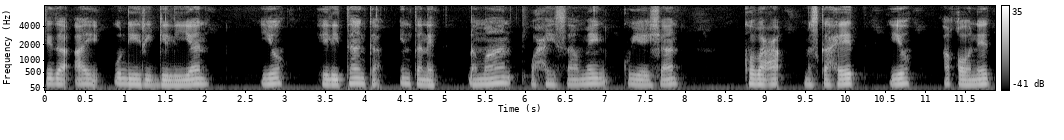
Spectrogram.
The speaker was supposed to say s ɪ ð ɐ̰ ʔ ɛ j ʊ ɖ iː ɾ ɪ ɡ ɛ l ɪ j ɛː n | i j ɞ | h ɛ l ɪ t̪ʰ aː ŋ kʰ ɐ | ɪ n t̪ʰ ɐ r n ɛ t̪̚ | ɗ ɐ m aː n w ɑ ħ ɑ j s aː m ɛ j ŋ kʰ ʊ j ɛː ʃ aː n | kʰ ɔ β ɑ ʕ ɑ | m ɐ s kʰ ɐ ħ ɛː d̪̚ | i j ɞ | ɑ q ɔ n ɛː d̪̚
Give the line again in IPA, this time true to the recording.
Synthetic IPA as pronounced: s ɪ ð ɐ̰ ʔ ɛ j ʊ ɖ iː ɾ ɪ ɡ ɛ l ɪ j aː n | i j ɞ | h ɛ l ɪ t̪ʰ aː ŋ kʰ ɐ | ɪ n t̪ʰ ɐ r n ɛ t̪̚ | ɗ ɐ m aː n w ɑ ħ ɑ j s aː m ɛ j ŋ kʰ ʊ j ɛː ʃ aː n | kʰ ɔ β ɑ ʕ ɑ | m ɐ s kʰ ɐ ħ ɛː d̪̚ | i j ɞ | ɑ q ɔː n ɛː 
